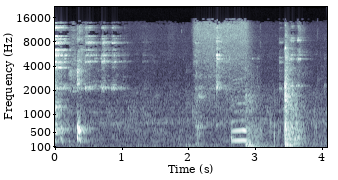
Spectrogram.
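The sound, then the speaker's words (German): Glasses clink and knock a few times as drinks are picked up and set down, with brief bright taps, a soft scrape and light handling noise. “Jetzt, ähm, ich hätte gerne mein Glas.”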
